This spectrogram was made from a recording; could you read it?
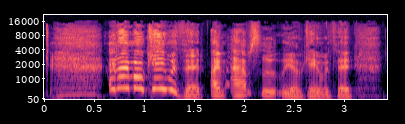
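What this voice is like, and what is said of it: Frasier Crane character voice impression. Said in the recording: “doing my best Frasier Crane impression”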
